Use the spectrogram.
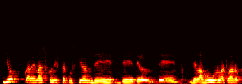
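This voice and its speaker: A woman's voice: on the low side, a little slow. A woman with a Catalan accent, Catalan being her first language, speaking as a guest in a casual conversation, firm and opinionated, often restarting words. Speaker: guest linguist. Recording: tinny phone-like line.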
